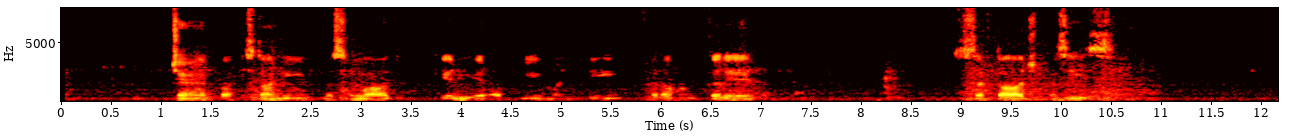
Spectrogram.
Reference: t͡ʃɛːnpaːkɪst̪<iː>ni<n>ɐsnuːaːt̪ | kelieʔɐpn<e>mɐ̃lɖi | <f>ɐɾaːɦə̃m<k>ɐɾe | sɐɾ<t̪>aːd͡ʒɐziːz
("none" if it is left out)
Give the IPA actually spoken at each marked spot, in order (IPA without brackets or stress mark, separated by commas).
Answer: aː, m, i, f, k, t̪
